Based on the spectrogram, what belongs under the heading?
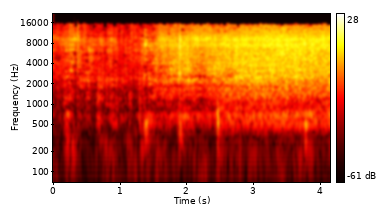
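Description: Onions with ginger, garlic and cumin pastes frying in hot oil in a steel kadai, with light scrapes of stirring. About a second in, a loud sizzle rises and holds steady as fresh paste meets the hot oil.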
